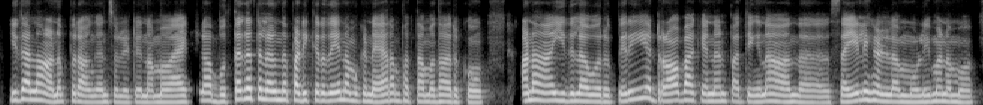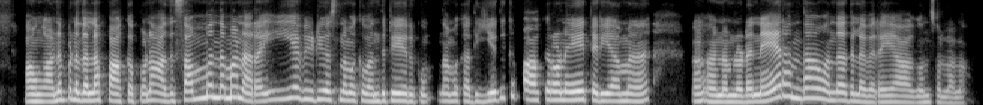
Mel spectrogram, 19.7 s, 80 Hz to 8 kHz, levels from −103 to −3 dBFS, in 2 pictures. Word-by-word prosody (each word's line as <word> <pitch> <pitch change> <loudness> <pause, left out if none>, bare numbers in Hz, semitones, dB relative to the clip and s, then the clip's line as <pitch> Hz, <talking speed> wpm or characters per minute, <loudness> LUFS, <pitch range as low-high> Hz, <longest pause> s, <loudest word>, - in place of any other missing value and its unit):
இதெல்லாம் 235 -2 +2
அனுப்புறாங்கன்னு 180 -2 -3
சொல்லிட்டு, 170 0 -5
நம்ம 170 +1 -3 0.2
ஆக்ஷூலா 175 +5 -3
புத்தகத்தில 245 +6 +2
இருந்து 235 0 +3
படிக்கிறதே 215 0 +1
நமக்கு 205 -2 -2
நேரம் 200 +3 -1
பத்தாம 185 -2 -3
தான் 185 -1 0
இருக்கும். 165 -2 -4 0.4
ஆனா 235 +2 +2 0.2
இதில 200 -1 0
ஒரு 180 -1 -2
பெரிய 245 +8 -1
டிராபேக் 215 +2 0
என்னன்னு 200 0 -1
பார்த்தீங்கன்னா 185 +2 -3 0.2
அந்த 180 -1 -2 0.4
செயலிகள்ல 195 0 +1
மூலியமா 180 +3 -1
நம்ம 175 -2 -2 0.4
அவுங்க 195 0 +3
அனுப்பினதெல்லாம் 225 -1 +3
பார்க்க 200 0 +1
போனா, 215 +3 0
அது 200 - -3
சம்மந்தமா 295 +4 +4
நிறைய 225 +8 -2
வீடியோஸ் 240 -1 0
நமக்கு 215 0 0
வந்துட்டே 210 +2 +3
இருக்கும். 185 -1 -5
நமக்கு 200 -1 -3
அது 190 - -5 0.2
எதுக்கு 285 +7 -6
பார்க்குறோன்னே 230 0 +3 0.2
தெரியாம 205 -1 +2 0.7
அ - - 0 0.2
நம்மளோட 180 0 +2
நேரம் 285 +5 +3
தான் 280 -1 +2
வந்து 220 0 0
அதில 195 -2 -1
விரையம் 175 0 -3
ஆகுன்னு 165 +1 -6
சொல்லலாம். 150 -1 -10
200 Hz, 150 wpm, -23 LUFS, 180-230 Hz, 0.7 s, சம்மந்தமா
